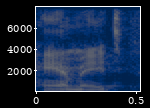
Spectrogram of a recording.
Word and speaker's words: hamate: waving at you all right this is your hey mate you're a haymate it's actually pronounced handmates but it's easy to remember if you can change the pronunciation so haymade or hamate is the one that's waving at you right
